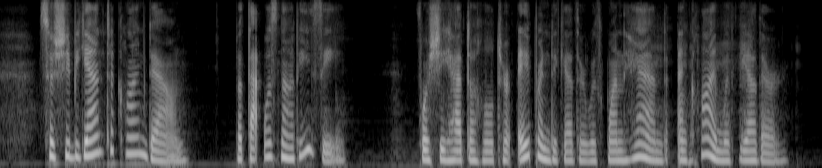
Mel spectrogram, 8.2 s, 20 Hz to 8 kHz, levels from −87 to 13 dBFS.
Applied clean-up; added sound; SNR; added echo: neural mask model RNNoise.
